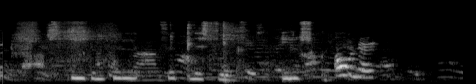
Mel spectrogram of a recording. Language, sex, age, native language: Icelandic, female, 10, Icelandic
